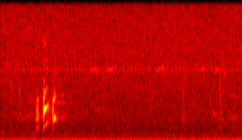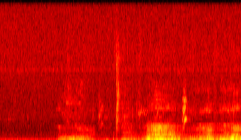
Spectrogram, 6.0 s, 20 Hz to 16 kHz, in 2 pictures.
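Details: Several seconds of near quiet at Puppy Hill, 18 November 2018, broken by Great Dane puppies breaking into rough growling and whining that builds louder and more continuous toward the end.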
